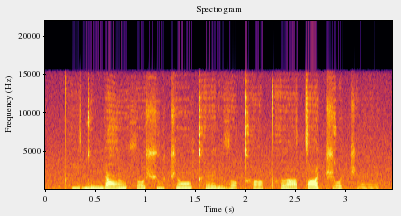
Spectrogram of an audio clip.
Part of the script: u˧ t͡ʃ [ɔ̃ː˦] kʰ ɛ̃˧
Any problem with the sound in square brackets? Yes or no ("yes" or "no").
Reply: no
